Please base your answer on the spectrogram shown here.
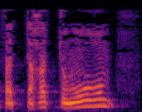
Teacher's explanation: قرأ ورش بإدغام الذال في التاء هكذا: فاتخذتموهم، وبضم السين في سخريا هكذا: سخريا.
